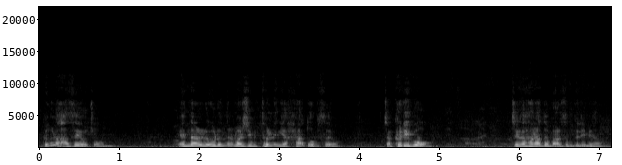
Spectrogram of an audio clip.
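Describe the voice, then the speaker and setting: On the high side and mellow yet husky, the voice belongs to a man in his fifties hosting a casual YouTube news briefing. He delivers spoken commentary, nudging viewers with brief tag questions, and the sound is lo-fi.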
